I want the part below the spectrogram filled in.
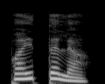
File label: "ಪೈತ್ತಲ", Kannada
